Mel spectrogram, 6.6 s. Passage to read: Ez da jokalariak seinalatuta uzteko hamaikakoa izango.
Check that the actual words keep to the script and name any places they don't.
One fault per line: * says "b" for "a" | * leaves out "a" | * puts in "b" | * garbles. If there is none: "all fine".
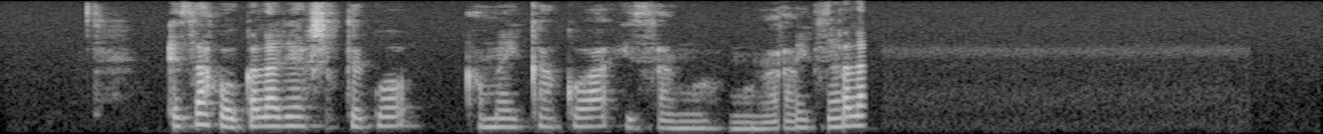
* leaves out "seinalatuta"
* garbles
